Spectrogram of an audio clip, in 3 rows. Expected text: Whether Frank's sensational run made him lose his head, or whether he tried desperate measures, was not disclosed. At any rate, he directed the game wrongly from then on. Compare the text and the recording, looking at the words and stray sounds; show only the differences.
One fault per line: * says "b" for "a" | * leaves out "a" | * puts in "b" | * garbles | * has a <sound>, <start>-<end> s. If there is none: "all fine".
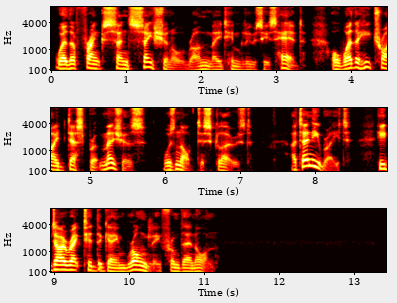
all fine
